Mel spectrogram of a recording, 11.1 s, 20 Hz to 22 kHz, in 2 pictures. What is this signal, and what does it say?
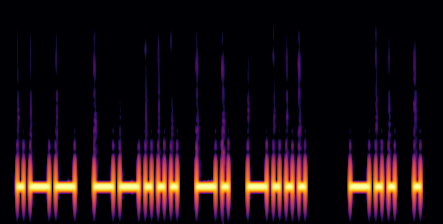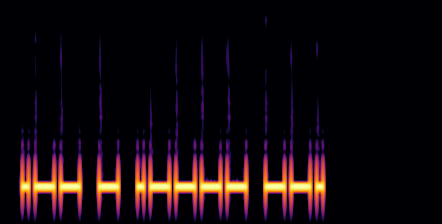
Morse code, heard as a keyed tone, about 15 wpm, 700 Hz. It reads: W7NB DE WT1G
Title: USA Callsign DE Callsign - 4 Characters - 15wpm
